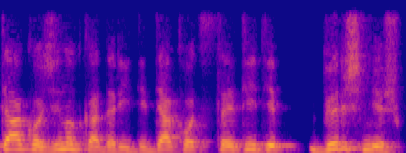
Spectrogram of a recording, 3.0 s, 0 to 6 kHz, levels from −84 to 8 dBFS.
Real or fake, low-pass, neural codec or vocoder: fake; 5.4 kHz; codec, 16 kHz in and 24 kHz out, 1 kbps, XY-Tokenizer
